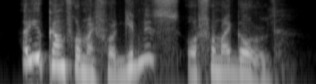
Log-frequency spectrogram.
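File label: Spanish male, voice; Pirates Of The Caribbean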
